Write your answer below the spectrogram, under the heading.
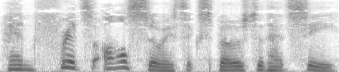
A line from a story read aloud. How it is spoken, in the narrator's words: cried Ernest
